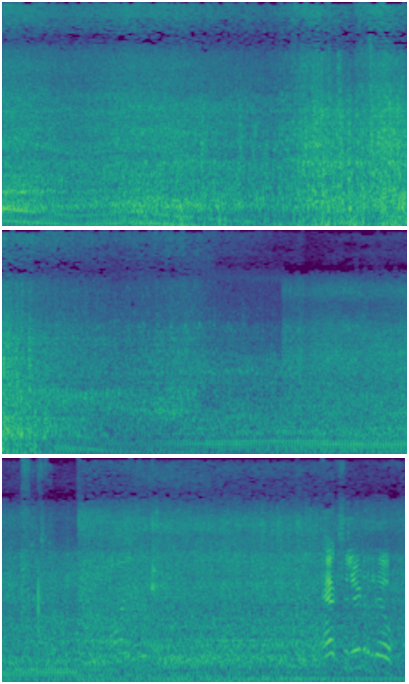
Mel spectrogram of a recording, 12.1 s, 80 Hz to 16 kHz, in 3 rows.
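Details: Hino Euro J08C six-cylinder truck diesel revved after the air compressor repair: it rises and falls with the throttle in a smooth, full note with no knock or rattle, running clean with normal revving.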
